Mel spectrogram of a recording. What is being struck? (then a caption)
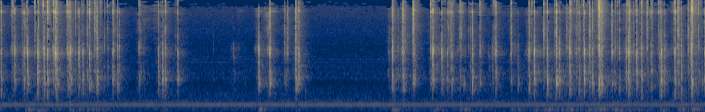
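Mechanical keyboard with plastic keycaps. Fingertips of both hands type on a white mechanical computer keyboard with plastic keycaps, producing rapid, bright, clacky keystrokes in bursts separated by short pauses. A faint, steady low hum runs underneath throughout.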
